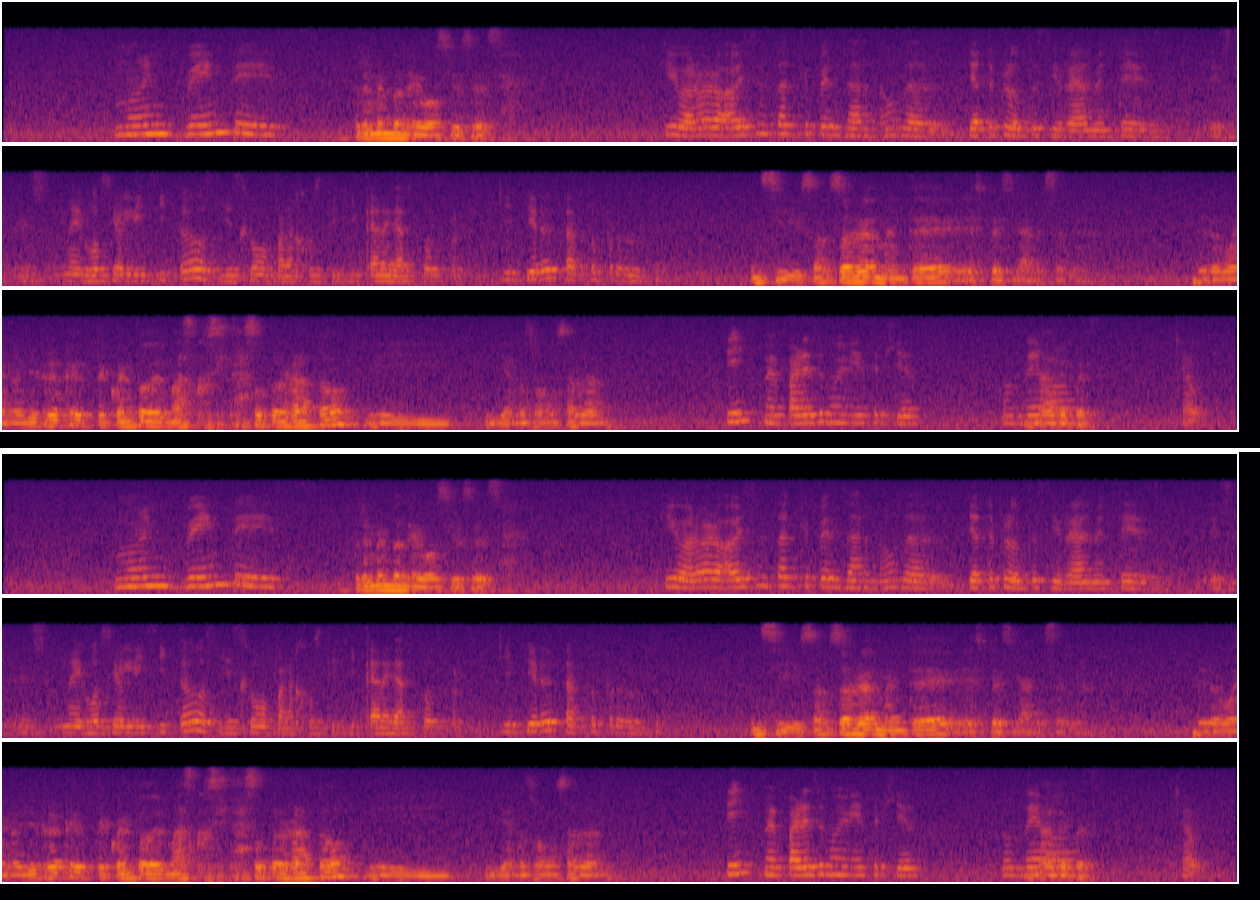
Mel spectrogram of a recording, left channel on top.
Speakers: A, on the right; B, in the centre.
A: No inventes.
B: Tremendo negocio es ese.
A: Qué bárbaro. A veces dan que pensar, ¿no? O sea, ya te preguntas si realmente es, es, es un negocio lícito o si es como para justificar gastos, porque ¿quién pierde tanto producto?
B: Sí, son, son realmente especiales allá. Pero bueno, yo creo que te cuento de más <laughs> cositas otro rato y, y ya nos vamos hablando.
A: Sí, me parece muy bien, Sergio. Nos vemos.
B: Dale, pues.
A: Chao.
